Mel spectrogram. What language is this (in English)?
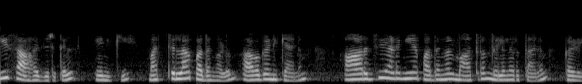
Malayalam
